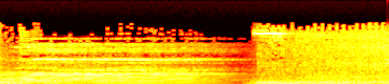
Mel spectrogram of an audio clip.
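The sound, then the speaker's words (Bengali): A car drives slowly. A steady, humming engine drone fades slightly, then gives way to a louder, broader rumble of rolling noise. “গাড়ি চলে আস্তে, driver Ghanshyam মনে মনে বিরক্ত হয়।”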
